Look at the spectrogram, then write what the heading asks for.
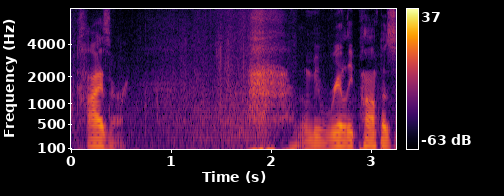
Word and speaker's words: Caesar: supposed to be pronounced it's not caesar it's kaiser i'm gonna be really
